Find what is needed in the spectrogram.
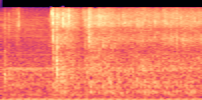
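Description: Air-conditioning unit running with a steady, evenly pulsing low hum, joined from about half a second in by a broad rushing hiss.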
